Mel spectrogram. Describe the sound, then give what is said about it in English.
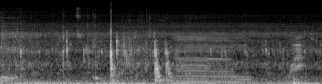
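Kayak paddle strokes dip and splash through water in a few sharp bursts over a steady wind-like rush, with a brief humming tone rising in the middle. “I just started. 50 seconds in to putting on the water.”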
